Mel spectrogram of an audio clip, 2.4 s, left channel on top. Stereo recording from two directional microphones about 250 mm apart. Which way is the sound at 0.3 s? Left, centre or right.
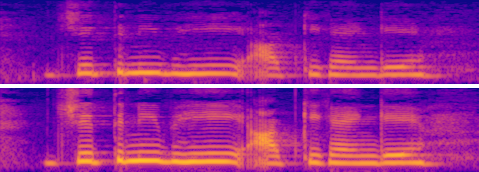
Right.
